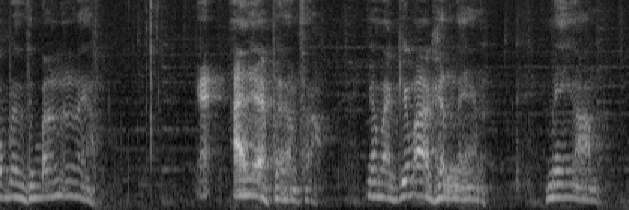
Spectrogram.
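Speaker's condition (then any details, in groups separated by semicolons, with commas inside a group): Amyotrophic lateral sclerosis (ela)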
